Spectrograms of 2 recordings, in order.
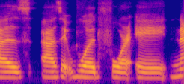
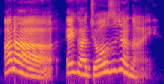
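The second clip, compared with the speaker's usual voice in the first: higher, lively "Ara, e ga jouzu janai" said as a musing compliment; impressed remark seeking agreement; 6 semitones higher than usual. Shown as a demonstration. Teacher demos the compliment to a student, impressed and lightly rising. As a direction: admire the drawing and invite a nod. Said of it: "you're saying".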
